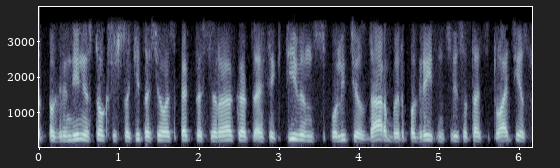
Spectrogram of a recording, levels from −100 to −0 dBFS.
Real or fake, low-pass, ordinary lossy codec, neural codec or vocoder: real; 3.6 kHz; AAC, 32 kbps; none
